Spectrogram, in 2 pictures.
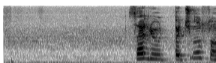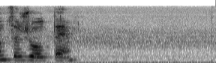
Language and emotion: Russian, neutral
